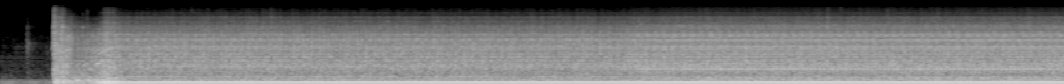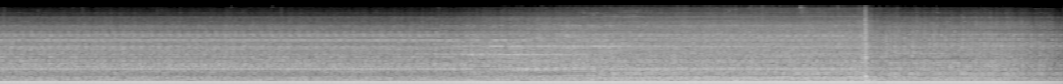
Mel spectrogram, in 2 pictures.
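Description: Benchtop lathe cutting metal with a high-speed steel tool, starting with a sharp onset and then holding a loud, steady low hum with a continuous cutting hiss above it.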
